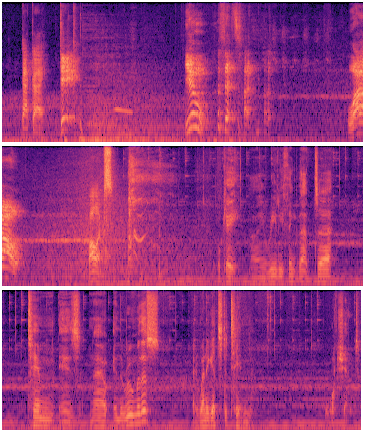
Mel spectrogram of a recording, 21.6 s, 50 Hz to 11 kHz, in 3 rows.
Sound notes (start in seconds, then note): 1.5 music booming; 4.1 chuckling; 9.6 chuckling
